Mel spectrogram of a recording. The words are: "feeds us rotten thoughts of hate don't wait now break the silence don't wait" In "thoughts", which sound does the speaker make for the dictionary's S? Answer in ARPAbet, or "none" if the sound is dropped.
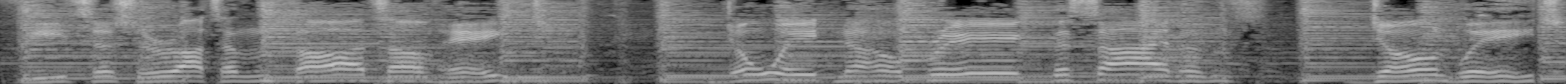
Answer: S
